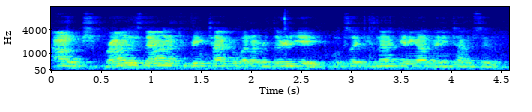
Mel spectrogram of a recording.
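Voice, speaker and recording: A man's voice: medium pitch, flat delivery, a little fast, heavy background noise, close to an everyday voice. A man playing a football play-by-play announcer in a stage drama. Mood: eager commentary. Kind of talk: sports commentary in a stage play. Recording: echoey hall, distant, loud music.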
